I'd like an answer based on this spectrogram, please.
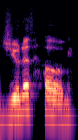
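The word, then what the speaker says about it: Judith Hoag: a statement damn we were way off it's pronounced Judith Hogue oh yeah we were so off uh well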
